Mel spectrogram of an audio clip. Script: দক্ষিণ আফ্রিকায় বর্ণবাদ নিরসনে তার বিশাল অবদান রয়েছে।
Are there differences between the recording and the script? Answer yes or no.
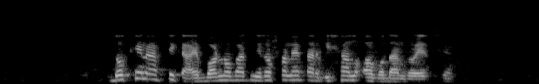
no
